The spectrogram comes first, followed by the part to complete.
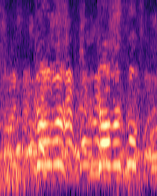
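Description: Several voices shouting and calling over one another in short bursts, with no words clear.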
